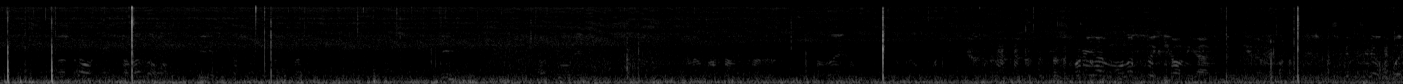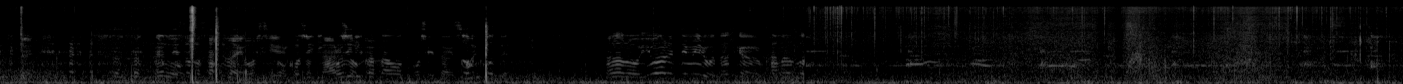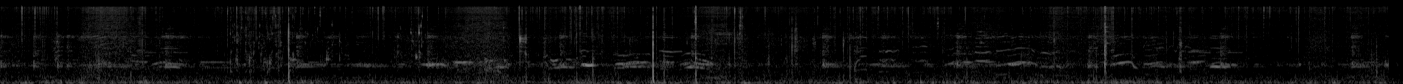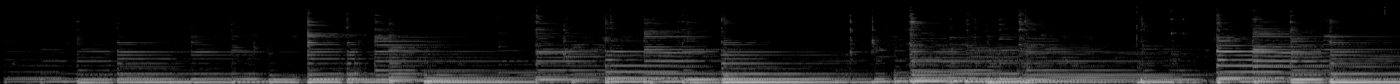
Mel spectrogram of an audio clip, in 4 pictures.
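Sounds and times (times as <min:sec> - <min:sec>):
fire crackling pops: 0:00.0 - 0:56.0
food sizzling: 0:00.0 - 0:56.0
wood fire hissing: 0:00.0 - 0:56.0.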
